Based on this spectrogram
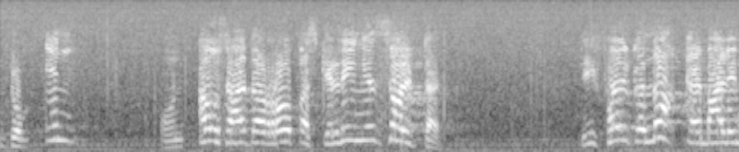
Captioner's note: speaking foreign language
